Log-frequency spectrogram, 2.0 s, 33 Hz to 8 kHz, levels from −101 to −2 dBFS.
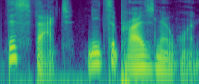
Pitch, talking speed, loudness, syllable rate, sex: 110 Hz, 180 wpm, -23 LUFS, 4.9 syllables/s, male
